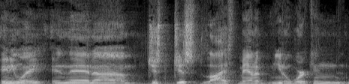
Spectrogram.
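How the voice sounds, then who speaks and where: Very slow delivery with ordinary pitch variation. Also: man. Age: 60s. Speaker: barbecue channel host. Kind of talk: casual vlog talk. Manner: casual, hesitant with fillers.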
